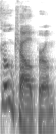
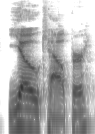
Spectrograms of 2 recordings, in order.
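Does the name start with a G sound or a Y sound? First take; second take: G sound; Y sound. First: The name begins with a hard G sound. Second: The name begins with a Y sound. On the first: The speaker calls it wrong. "It was a G before" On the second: The speaker calls it right. "silent G turns into Y"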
